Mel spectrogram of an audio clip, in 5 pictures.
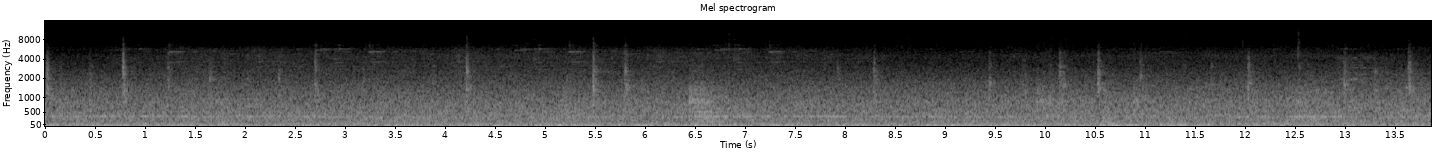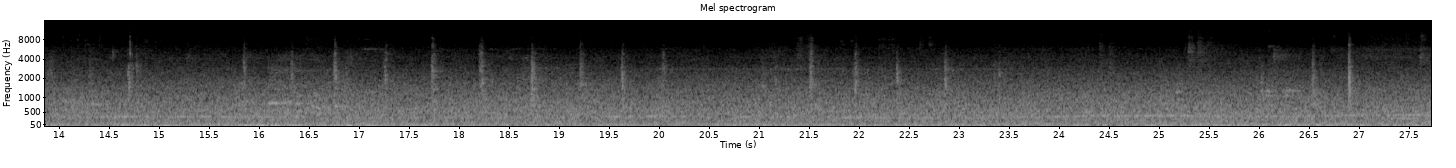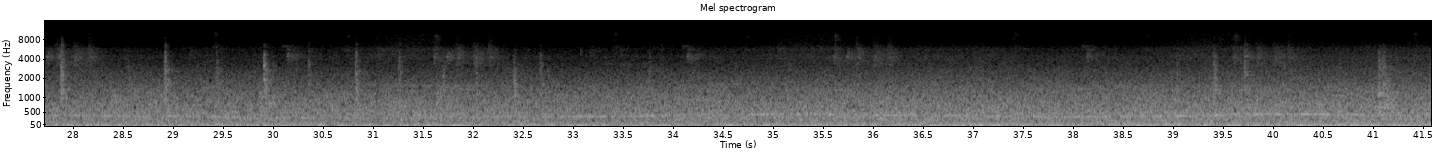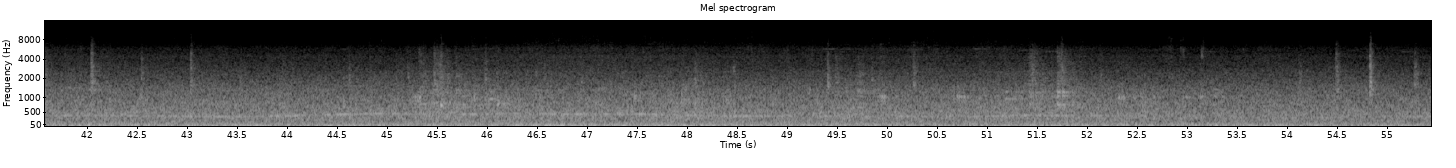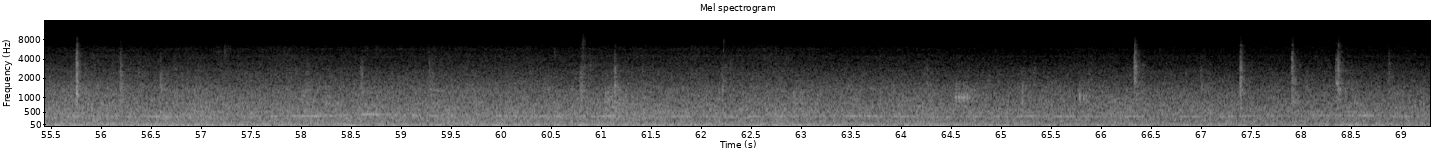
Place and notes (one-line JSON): {"title": "Alkmaar, Nederland - Wind en Bells", "date": "2014-04-25 18:01:00", "description": "Alkmaar (shotgun and ambisonics)", "latitude": "52.66", "longitude": "4.76", "altitude": "1", "timezone": "Europe/Amsterdam"}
